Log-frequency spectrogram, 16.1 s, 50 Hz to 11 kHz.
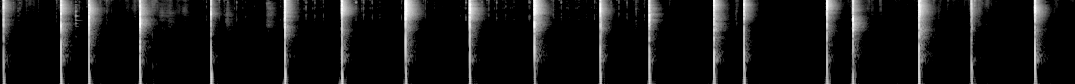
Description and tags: Sounds like punching a body. Recorded with a Zoom H2.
